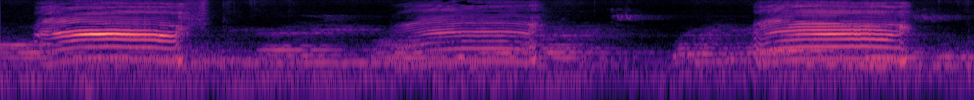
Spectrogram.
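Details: Three long, clear meows from cats that showed up at a house for a day or two, each about a second long with an arched pitch, separated by short pauses in otherwise quiet surroundings.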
